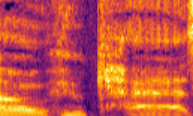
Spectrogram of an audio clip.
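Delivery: tired, worn-out, weary, dismissive tone. A woman cuts off a friend's chatter about a man, weary. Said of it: "said Cressida wearily".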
